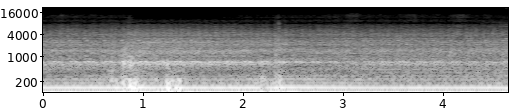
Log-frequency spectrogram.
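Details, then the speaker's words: 6.6 LB7 Duramax diesel at idle before the exhaust swap: deep, uneven idle with a raspy, puffing edge low down from a big exhaust leak at the front; the pipe had a hole. "We also have a big leak up at the front, so let's get this exhaust off before it gets too hot and start putting another one on."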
